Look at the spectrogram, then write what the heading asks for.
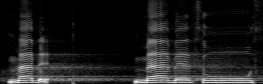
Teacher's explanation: huruf ba dibaca pantul atau Qalqalah karena berharakat sukun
